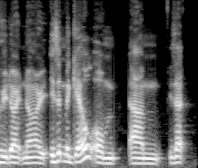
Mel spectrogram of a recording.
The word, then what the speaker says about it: Miguel: Miguel for people who don't know is it Miguel or um is that pronounced right or no yes it's right it's right Miguel now I've also got to ask as well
